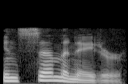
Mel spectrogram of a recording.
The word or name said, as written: inseminator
